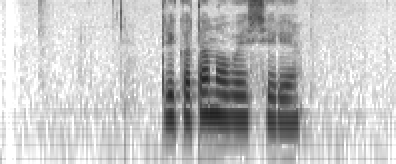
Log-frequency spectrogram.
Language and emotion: Russian, neutral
